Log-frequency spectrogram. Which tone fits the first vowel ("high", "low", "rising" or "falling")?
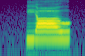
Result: high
